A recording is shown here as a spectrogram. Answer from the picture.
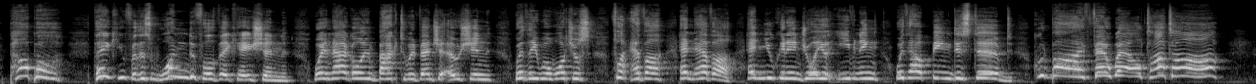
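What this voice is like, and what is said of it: Put-on British accent. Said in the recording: “why do my kids have British accents?”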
